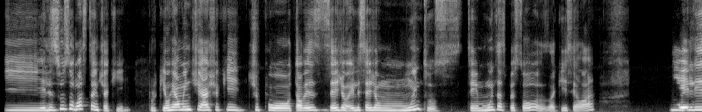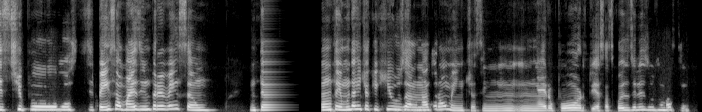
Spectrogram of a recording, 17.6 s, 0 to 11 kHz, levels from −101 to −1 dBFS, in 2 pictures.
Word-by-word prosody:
E 225 Hz, -1 st, -3 dB
eles 230 Hz, +2 st, +1 dB
usam 345 Hz, +1 st, +1 dB
bastante 315 Hz, -8 st, -1 dB
aqui, 195 Hz, 0 st, -8 dB, 0.2 s
porque 210 Hz, +1 st, -1 dB
eu -, -, +5 dB
realmente 275 Hz, +3 st, +3 dB
acho 255 Hz, +1 st, +3 dB
que, 250 Hz, -1 st, -3 dB
tipo, 225 Hz, -3 st, +2 dB
talvez 230 Hz, +1 st, +3 dB
sejam 225 Hz, -1 st, +4 dB
eles 220 Hz, +3 st, +1 dB
sejam 230 Hz, -1 st, +3 dB
muitos, 215 Hz, -, -2 dB
têm 210 Hz, 0 st, -2 dB
muitas 250 Hz, +6 st, 0 dB
pessoas 215 Hz, 0 st, -3 dB
aqui, 215 Hz, -, -6 dB
sei 190 Hz, -, -5 dB
lá, 190 Hz, +10 st, -4 dB, 0.9 s
e 240 Hz, 0 st, +6 dB
eles, 255 Hz, +1 st, +4 dB
tipo, 285 Hz, -1 st, +2 dB, 0.3 s
se 245 Hz, -, -14 dB
pensam 295 Hz, +6 st, +3 dB
mais 280 Hz, +1 st, +3 dB
em 295 Hz, +1 st, +1 dB
prevenção. 320 Hz, -8 st, 0 dB, 0.5 s
Então, 235 Hz, +2 st, 0 dB, 0.8 s
tem 300 Hz, -, +2 dB
muita 285 Hz, +4 st, +3 dB
gente 325 Hz, 0 st, -1 dB
aqui 300 Hz, -1 st, -4 dB
que 310 Hz, +4 st, -4 dB
usa 285 Hz, -1 st, 0 dB
naturalmente, 250 Hz, -4 st, -2 dB
assim, 185 Hz, +2 st, -9 dB
em 200 Hz, +1 st, -4 dB
em 200 Hz, -, -2 dB
aeroporto 205 Hz, +2 st, 0 dB
e -, -, -2 dB
essas 190 Hz, 0 st, -6 dB
coisas, 225 Hz, +2 st, -2 dB
eles 255 Hz, +1 st, -3 dB
usam 245 Hz, -1 st, -3 dB
bastante. 255 Hz, +1 st, -7 dB
240 Hz, 165 wpm, -20 LUFS, 215-280 Hz, 0.9 s, e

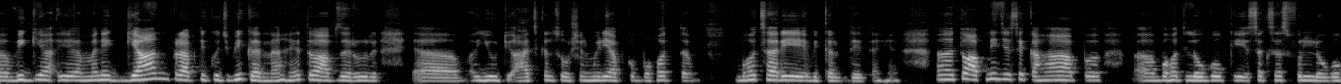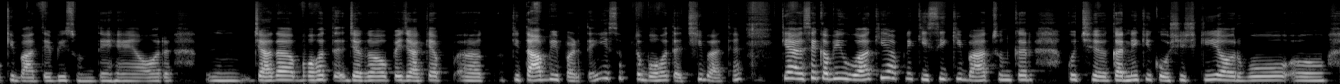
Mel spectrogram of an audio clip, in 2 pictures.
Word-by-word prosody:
विज्ञा 205 Hz, +1 st, +1 dB
अ, 195 Hz, 0 st, -1 dB
माने 195 Hz, +3 st, +1 dB
ज्ञान 210 Hz, +8 st, +5 dB
प्राप्ति 210 Hz, -2 st, +2 dB
कुछ 195 Hz, -1 st, -4 dB
भी 220 Hz, +4 st, +1 dB
करना 175 Hz, -2 st, +1 dB
है 190 Hz, +3 st, -1 dB
तो 215 Hz, -, +2 dB
आप 180 Hz, -2 st, +4 dB
ज़रूर 180 Hz, -1 st, 0 dB
अ, 160 Hz, -1 st, -4 dB
यूट्यू 185 Hz, 0 st, -1 dB
आजकल 175 Hz, +3 st, -4 dB
सोशल 180 Hz, 0 st, -5 dB
मीडिया 180 Hz, +1 st, +1 dB
आपको 175 Hz, +2 st, -9 dB
बहुत, 180 Hz, +3 st, -5 dB, 0.6 s
बहुत 210 Hz, +4 st, -1 dB
सारे 195 Hz, -3 st, +4 dB
विकल्प 170 Hz, -1 st, -4 dB
देते 155 Hz, 0 st, -6 dB
हैं। 170 Hz, +1 st, -9 dB, 0.4 s
अ, 225 Hz, +1 st, +1 dB
तो 260 Hz, -, +4 dB
आपने 240 Hz, +3 st, +4 dB
जैसे 240 Hz, 0 st, -2 dB
कहा 190 Hz, +1 st, +1 dB
आप 195 Hz, -1 st, -3 dB, 0.5 s
अ, 175 Hz, -, -4 dB
बहुत 185 Hz, +2 st, -1 dB
लोगों 185 Hz, 0 st, +2 dB
के 180 Hz, -1 st, -2 dB
सक्सेसफुल 190 Hz, +1 st, -3 dB
लोगों 170 Hz, 0 st, -2 dB
की 200 Hz, -, -3 dB
बातें 160 Hz, +1 st, -1 dB
भी 185 Hz, 0 st, -2 dB
सुनते 165 Hz, -1 st, -6 dB
हैं 165 Hz, -1 st, -4 dB
और 165 Hz, +1 st, -4 dB
उम, 175 Hz, +1 st, -7 dB, 0.2 s
ज़्यादा 195 Hz, +2 st, +5 dB
बहुत 210 Hz, +3 st, +1 dB
जगहों 185 Hz, 0 st, +1 dB
पे 195 Hz, -, +4 dB
जाके 175 Hz, 0 st, +2 dB
आप 185 Hz, 0 st, -2 dB
अ, 175 Hz, -1 st, 0 dB, 0.3 s
किताब 200 Hz, -2 st, +7 dB
भी 230 Hz, -, +1 dB
पढ़ते 165 Hz, 0 st, -4 dB
हैं 215 Hz, -, -5 dB
ये 285 Hz, -, -3 dB
सब 290 Hz, +1 st, -8 dB
तो 235 Hz, -, 0 dB
बहुत 195 Hz, +3 st, 0 dB
अच्छी 155 Hz, +10 st, -4 dB
बात 155 Hz, -1 st, -4 dB
है। 230 Hz, -, -4 dB, 0.4 s
क्या 280 Hz, -1 st, +7 dB
ऐसे 260 Hz, +3 st, +3 dB
कभी 265 Hz, -1 st, +3 dB
हुआ 220 Hz, -4 st, +4 dB
कि 305 Hz, -, 0 dB
आपने 270 Hz, -2 st, -7 dB
किसी 240 Hz, 0 st, -2 dB
की -, -, 0 dB
बात 185 Hz, +1 st, +3 dB
सुनकर 210 Hz, 0 st, -2 dB, 0.3 s
कुछ 220 Hz, -1 st, -1 dB, 0.2 s
करने 195 Hz, +1 st, +4 dB
की 215 Hz, +2 st, -5 dB
कोशिश 185 Hz, +1 st, -3 dB
की 220 Hz, +1 st, 0 dB
और 190 Hz, -1 st, 0 dB
वो 190 Hz, +1 st, 0 dB
अ, 175 Hz, -1 st, -2 dB
185 Hz, 175 wpm, -23 LUFS, 175-210 Hz, 0.6 s, किताब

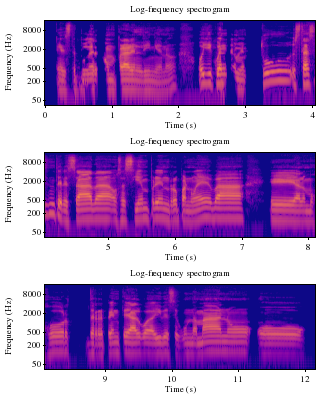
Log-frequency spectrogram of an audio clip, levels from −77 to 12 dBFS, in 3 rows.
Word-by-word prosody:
Este, 105 Hz, -3 st, -2 dB
poder 115 Hz, +1 st, -2 dB
comprar 110 Hz, 0 st, +4 dB
en 105 Hz, -2 st, -1 dB
línea, 100 Hz, -2 st, -8 dB
¿no?, 105 Hz, +8 st, -12 dB, 0.3 s
oye 170 Hz, +2 st, +1 dB
y -, -, -1 dB
cuéntame, 160 Hz, -10 st, -1 dB, 0.2 s
¿tú 205 Hz, +4 st, -3 dB
estás 165 Hz, 0 st, +4 dB
interesada? 135 Hz, -, +4 dB
O 125 Hz, -, -5 dB
sea, 125 Hz, +1 st, -4 dB
¿siempre 135 Hz, +3 st, +3 dB
en 135 Hz, -2 st, -4 dB
ropa 125 Hz, 0 st, -1 dB
nueva?, 140 Hz, +3 st, +1 dB, 0.3 s
Eh, 125 Hz, -1 st, +3 dB
a 115 Hz, -, +2 dB
lo 115 Hz, -, -4 dB
mejor, 125 Hz, +2 st, -7 dB, 0.2 s
de -, -, -6 dB
repente 120 Hz, +2 st, -3 dB
algo 120 Hz, 0 st, +1 dB
ahí 115 Hz, 0 st, -2 dB
de 120 Hz, 0 st, -7 dB
segunda 115 Hz, 0 st, -7 dB
mano, 130 Hz, +1 st, -2 dB
o 110 Hz, -2 st, -7 dB
125 Hz, 150 wpm, -23 LUFS, 115-135 Hz, 0.3 s, comprar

